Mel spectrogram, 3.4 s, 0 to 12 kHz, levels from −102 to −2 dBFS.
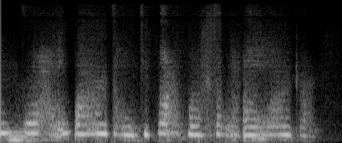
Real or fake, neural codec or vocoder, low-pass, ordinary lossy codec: fake; codec, 44.1 kHz, 0.9 kbps, DAC; 10.8 kHz; Opus, 24 kbps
